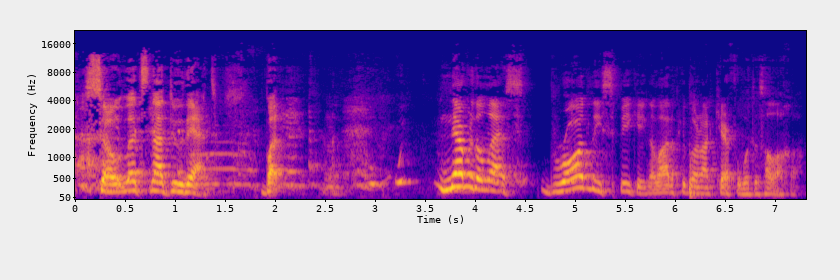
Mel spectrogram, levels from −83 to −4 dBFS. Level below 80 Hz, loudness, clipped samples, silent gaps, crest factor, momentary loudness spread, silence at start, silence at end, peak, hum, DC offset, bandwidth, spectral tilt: -60 dBFS; -21 LUFS; under 0.1%; none; 20 dB; 19 LU; 0 s; 0.1 s; -2 dBFS; none; under 0.1%; 14.5 kHz; -4 dB/octave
